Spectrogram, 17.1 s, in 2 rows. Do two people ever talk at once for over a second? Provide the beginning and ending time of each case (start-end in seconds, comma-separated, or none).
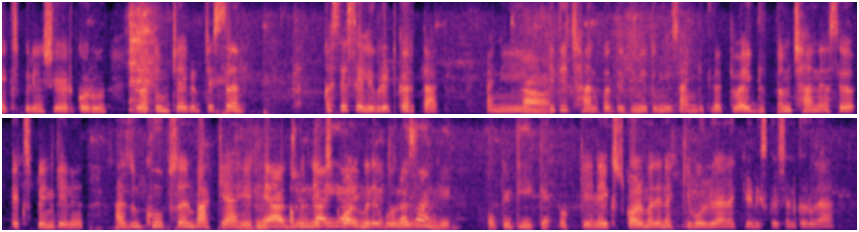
11.4-12.7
